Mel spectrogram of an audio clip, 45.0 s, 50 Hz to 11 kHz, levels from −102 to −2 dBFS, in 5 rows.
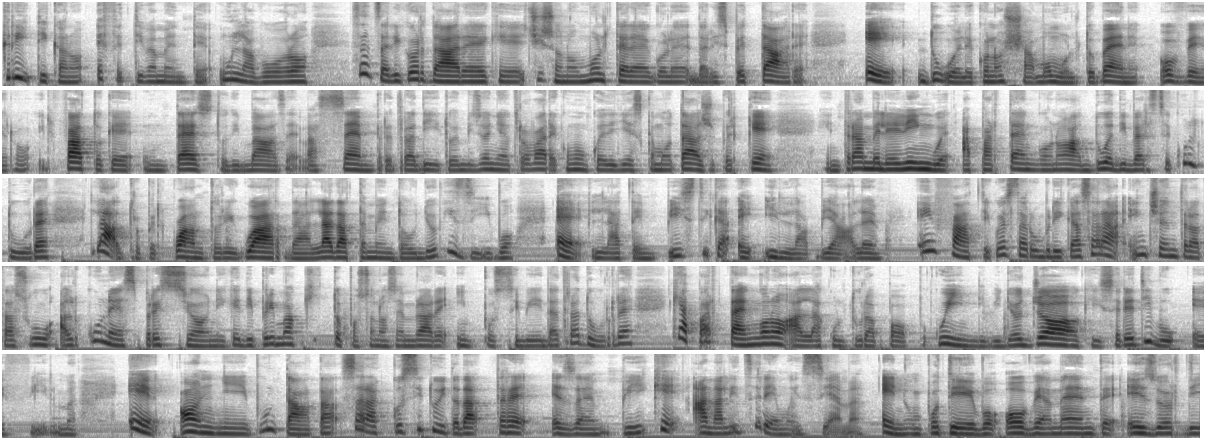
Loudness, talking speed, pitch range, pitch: -26 LUFS, 135 wpm, 165-200 Hz, 180 Hz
